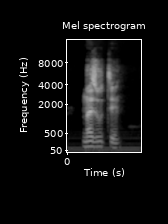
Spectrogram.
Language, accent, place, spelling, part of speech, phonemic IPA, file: French, France, Lyon, mazouter, verb, /ma.zu.te/, LL-Q150 (fra)-mazouter.wav
- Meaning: to pollute with petrol or oil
